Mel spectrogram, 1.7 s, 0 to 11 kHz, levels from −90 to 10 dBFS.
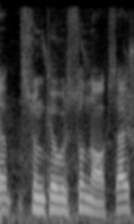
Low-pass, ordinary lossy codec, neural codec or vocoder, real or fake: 9.9 kHz; AAC, 64 kbps; vocoder, 44.1 kHz, 128 mel bands every 512 samples, BigVGAN v2; fake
